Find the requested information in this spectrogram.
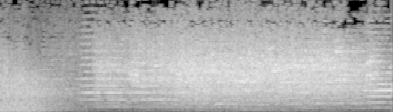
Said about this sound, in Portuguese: Rápido como um raio, o fantasma atira no lustre e tudo cai na escuridão.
